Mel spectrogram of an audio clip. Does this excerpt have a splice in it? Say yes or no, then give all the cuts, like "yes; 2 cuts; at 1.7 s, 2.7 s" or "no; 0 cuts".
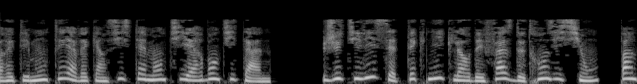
yes; 1 cut; at 3.0 s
